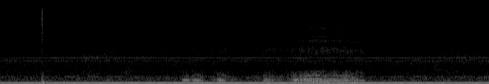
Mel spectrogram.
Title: Snoring basset hound puppy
